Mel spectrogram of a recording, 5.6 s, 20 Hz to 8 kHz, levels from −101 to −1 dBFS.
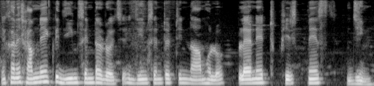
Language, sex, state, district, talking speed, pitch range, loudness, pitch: Bengali, male, West Bengal, North 24 Parganas, 170 wpm, 130-145 Hz, -18 LUFS, 135 Hz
